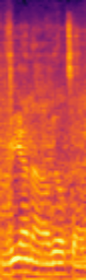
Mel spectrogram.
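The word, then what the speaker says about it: Vienā vilcienā: I tried to pronounce it, probably it's wrong, you need to correct me. Viena Vilcina. Viena Vilcina, yeah, that's right.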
